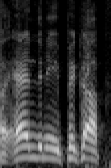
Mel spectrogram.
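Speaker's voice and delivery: put-on lightly Italian-accented dad calling his son; a hint of an old Italian father; son's father on voicemail, mild Italian accent. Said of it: "with that accent".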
